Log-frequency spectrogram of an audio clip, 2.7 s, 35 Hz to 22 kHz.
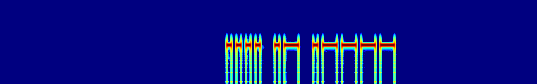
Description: Morse code, heard as a keyed tone, about 50 wpm, 700 Hz. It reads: HA1
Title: Callsign Prefixes for Top 25 DXCC - Repeated 3x - 50wpm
